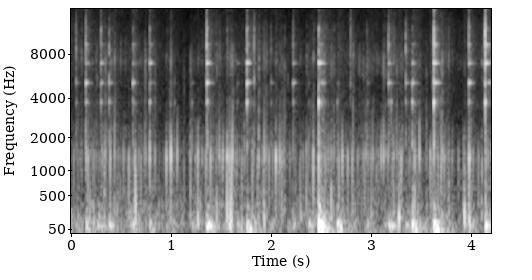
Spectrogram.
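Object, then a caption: Glass candle jar. A glass jar holding a woodwick candle is tapped in an irregular series of quiet clinks and taps. Each tap gives a brief bright glassy ping over soft, low knocking thuds, decaying quickly.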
